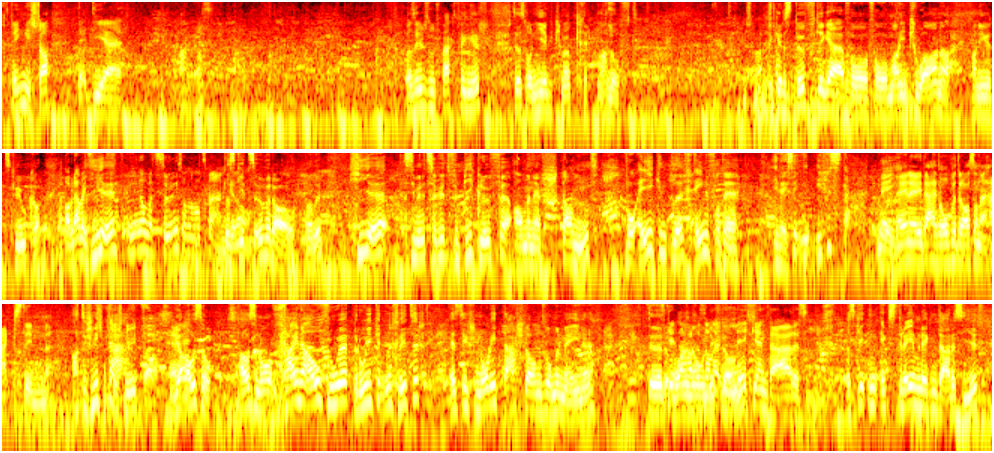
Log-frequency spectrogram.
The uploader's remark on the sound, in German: Live von der BEA Expo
